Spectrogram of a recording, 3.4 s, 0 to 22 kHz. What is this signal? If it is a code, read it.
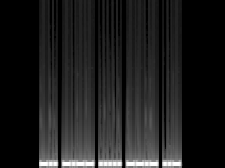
Morse code, heard as a keyed tone, about 36 wpm, 700 Hz. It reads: DY5QU
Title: DXCC-100 Call Signs - 5 Characters - 35wpm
